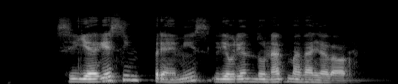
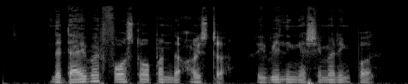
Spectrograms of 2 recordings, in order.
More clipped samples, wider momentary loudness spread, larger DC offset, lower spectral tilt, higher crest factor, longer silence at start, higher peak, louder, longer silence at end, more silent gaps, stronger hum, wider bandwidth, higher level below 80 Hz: neither; first, 13 LU vs 9 LU; neither; first, -6 dB/octave vs -4.5 dB/octave; about the same, 20 dB vs 20 dB; first, 0.6 s vs 0.05 s; first, -4 dBFS vs -12 dBFS; first, -23 LUFS vs -31 LUFS; first, 0.5 s vs 0.35 s; neither; neither; second, 9.8 kHz vs 16.5 kHz; second, -66 dBFS vs -52 dBFS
